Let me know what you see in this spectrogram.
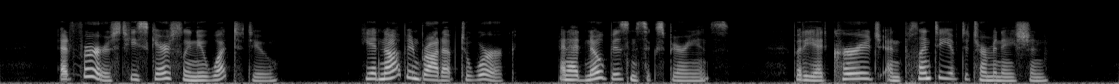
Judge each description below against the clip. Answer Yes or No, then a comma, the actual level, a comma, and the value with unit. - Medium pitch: No, high, 205 Hz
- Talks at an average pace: Yes, average, 155 wpm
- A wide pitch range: Yes, wide, 6.1 semitones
